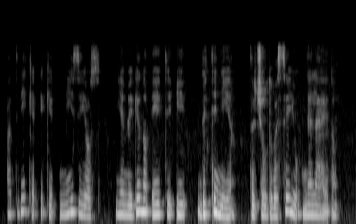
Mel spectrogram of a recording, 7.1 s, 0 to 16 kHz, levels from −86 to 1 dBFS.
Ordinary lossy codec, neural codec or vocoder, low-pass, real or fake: AAC, 64 kbps; codec, 16 kHz, 16 kbps, FreqCodec, smaller model; 7.2 kHz; fake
